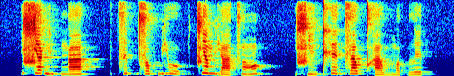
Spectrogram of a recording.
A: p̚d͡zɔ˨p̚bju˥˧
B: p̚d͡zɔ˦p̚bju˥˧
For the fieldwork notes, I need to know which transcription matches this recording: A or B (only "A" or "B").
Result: B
